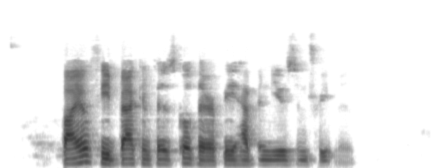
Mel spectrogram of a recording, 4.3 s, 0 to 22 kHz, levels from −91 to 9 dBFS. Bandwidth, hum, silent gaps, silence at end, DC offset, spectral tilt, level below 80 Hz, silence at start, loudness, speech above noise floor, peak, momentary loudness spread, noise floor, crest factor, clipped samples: 7.4 kHz; none; none; 1 s; under 0.1%; -6.5 dB/octave; -62 dBFS; 0.65 s; -19 LUFS; over 70 dB; -2 dBFS; 15 LU; under -90 dBFS; 20 dB; under 0.1%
